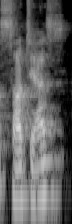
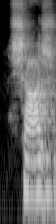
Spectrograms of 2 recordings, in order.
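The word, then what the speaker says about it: such: একটা শব্দ বলছে না সাচ মানুষকে শিখাইতে গিয়ে আমার মানে কি যে পরিশ্রম করা লাগে কারণ কিছুতেই সাচ বলতে পারে না বলে শ্বাস বলে ফেলে বা অন্য কিছু বলে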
